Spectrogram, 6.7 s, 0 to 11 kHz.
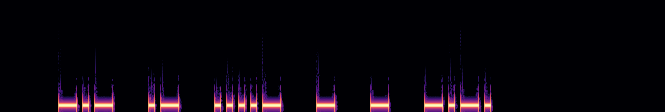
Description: Morse code, heard as a keyed tone, about 20 wpm, spaced as for 15 wpm, 700 Hz. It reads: KA4TTC
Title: 200 Lesson 32g - Letter k - Call Signs 20wpm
